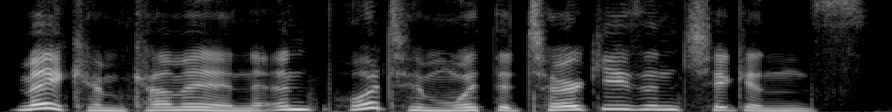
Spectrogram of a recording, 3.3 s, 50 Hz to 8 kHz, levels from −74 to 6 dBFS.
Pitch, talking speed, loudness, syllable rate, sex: 215 Hz, 215 wpm, -18 LUFS, 4.4 syllables/s, female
